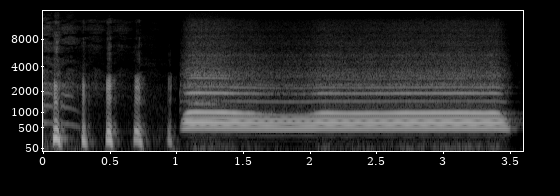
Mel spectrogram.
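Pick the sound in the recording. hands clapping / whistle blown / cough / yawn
whistle blown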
